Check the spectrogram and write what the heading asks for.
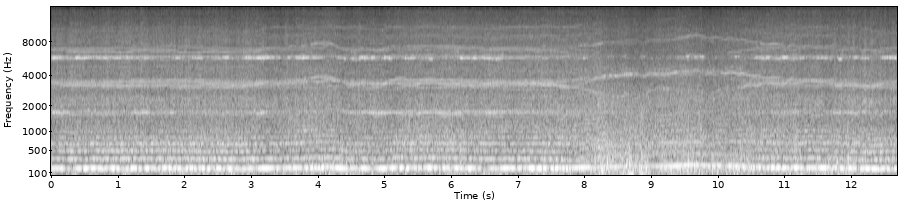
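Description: Detach Y6 multirotor drone's six brushless motors and propellers running in a hover: a steady whine over a low hum. About eight seconds in a rush of noise passes and the pitch rises briefly, then settles.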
